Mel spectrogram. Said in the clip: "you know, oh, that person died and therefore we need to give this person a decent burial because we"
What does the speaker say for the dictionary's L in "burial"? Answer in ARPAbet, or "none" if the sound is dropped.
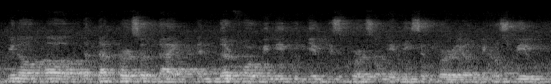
N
